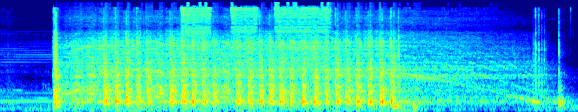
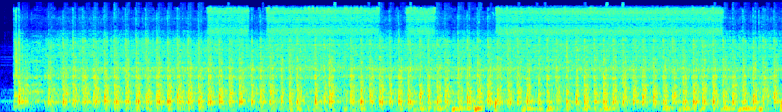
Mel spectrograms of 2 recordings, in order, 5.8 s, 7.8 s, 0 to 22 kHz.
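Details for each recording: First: Mercedes-Benz W201 190E, sat in a field since 2008: steady cranking at about three turns a second for about three seconds with no firing; spark confirmed, later started with starting fluid and throttle. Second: Mercedes-Benz 190e parked since 2008, first start with starting fluid: settles into a steady, even chuffing idle at about three beats a second with oil pressure and no ticking or knocking; runs healthy.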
